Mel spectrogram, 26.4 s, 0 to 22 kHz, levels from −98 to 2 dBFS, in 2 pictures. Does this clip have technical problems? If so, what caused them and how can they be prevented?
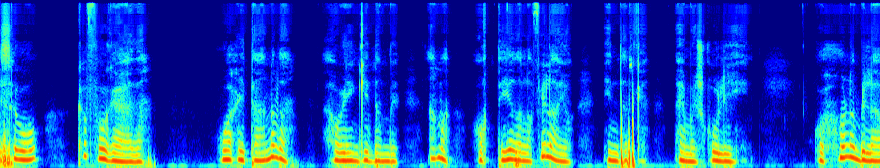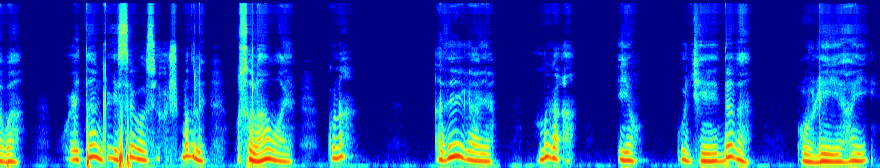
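Yes. Throughout the speech, the sound is grainy, rough and noisy, and the damage is plainly audible. The likely cause is Opus compression in its CELT mode, filling bit-starved bands with folded or noise energy. This fits a low rate near 24 kbps. Encoding at a higher bitrate would prevent it.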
